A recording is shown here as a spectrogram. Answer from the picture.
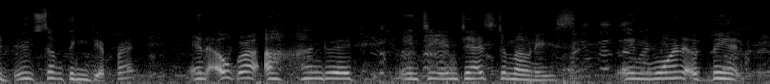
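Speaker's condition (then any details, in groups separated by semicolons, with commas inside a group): Cerebral palsy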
